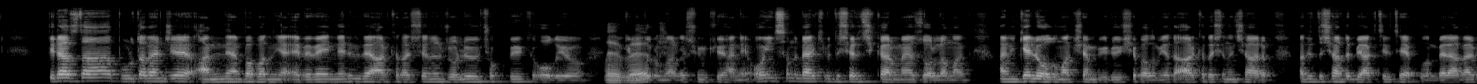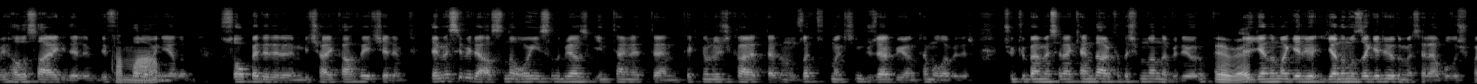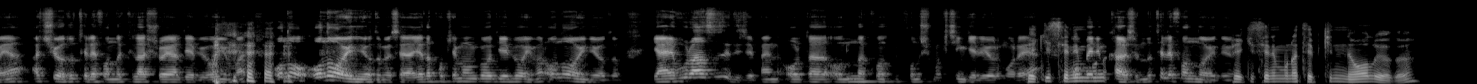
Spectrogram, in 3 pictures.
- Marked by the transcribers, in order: tapping; chuckle; other noise
- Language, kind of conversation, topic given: Turkish, podcast, İnternetten uzak durmak için hangi pratik önerilerin var?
